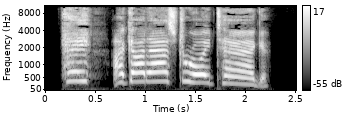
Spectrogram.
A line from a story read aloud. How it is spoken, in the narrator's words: he shouted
